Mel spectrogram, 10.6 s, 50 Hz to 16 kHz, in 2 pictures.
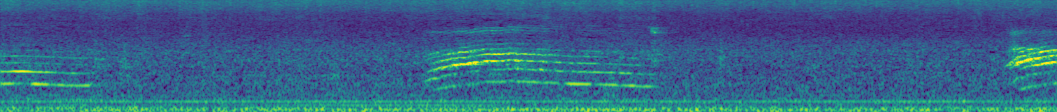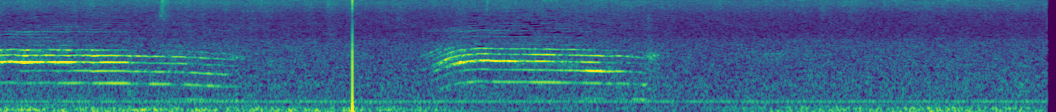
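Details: Bebe, a 10-year-old Siamese cat, at home facing Roxie, a recently rescued dog that seems scared of her; three long, wavering meows that rise then sag, spaced about three seconds apart over a low steady room hum.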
